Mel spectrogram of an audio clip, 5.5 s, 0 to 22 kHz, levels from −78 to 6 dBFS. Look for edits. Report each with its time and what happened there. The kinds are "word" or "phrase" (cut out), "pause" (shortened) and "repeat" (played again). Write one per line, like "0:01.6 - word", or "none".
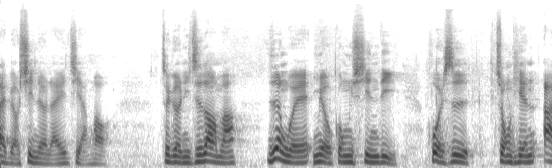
0:03.1 - word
